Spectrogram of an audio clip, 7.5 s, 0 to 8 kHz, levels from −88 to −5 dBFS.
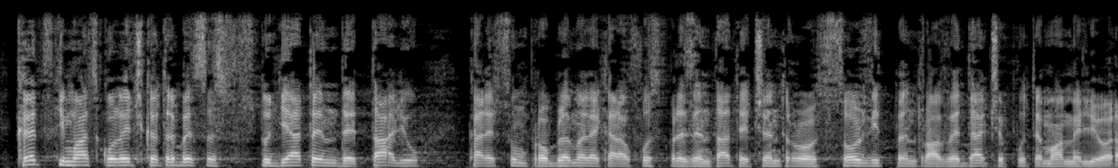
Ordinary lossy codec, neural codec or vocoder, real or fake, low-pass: none; codec, 16 kHz, 16 kbps, FreqCodec, larger model; fake; 7.2 kHz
